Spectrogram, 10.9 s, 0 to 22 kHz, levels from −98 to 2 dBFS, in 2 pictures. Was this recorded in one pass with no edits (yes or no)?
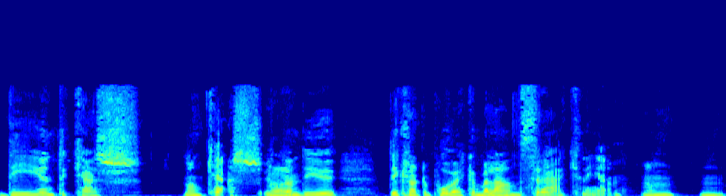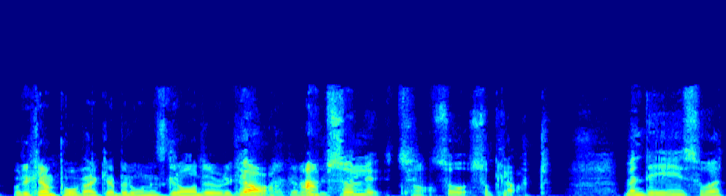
yes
